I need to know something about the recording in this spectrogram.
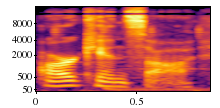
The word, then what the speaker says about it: Arkansas: Arkansas, narrator's note, pronounced Arkansas, is the only U.S.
